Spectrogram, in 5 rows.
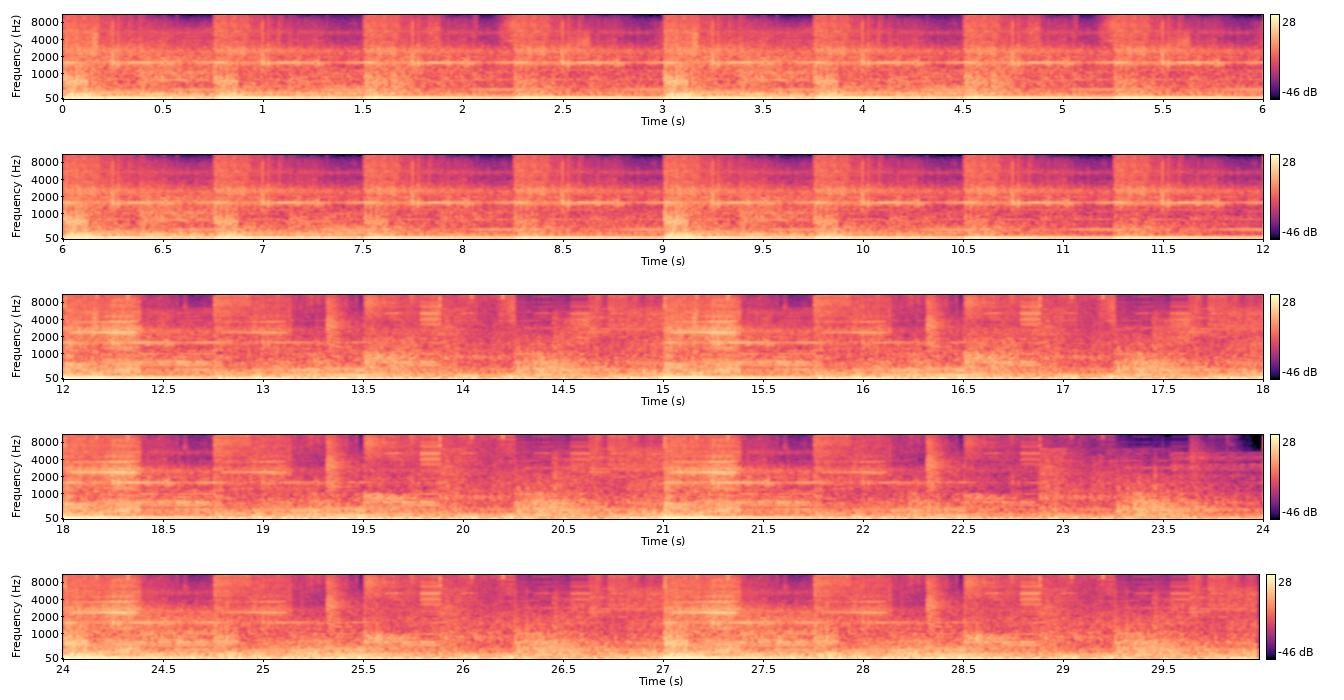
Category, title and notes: Music > Multiple instruments
Short Track #3271 (Industraumatic)
Ambient, Cyberpunk, Games, Horror, Industrial, Noise, Sci-fi, Soundtrack, Underground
